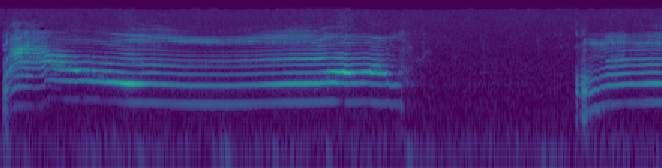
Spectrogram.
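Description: A cat meows: one long, drawn-out, wavering meow, then a brief pause before a second meow begins and is cut off at the end. No one speaks.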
